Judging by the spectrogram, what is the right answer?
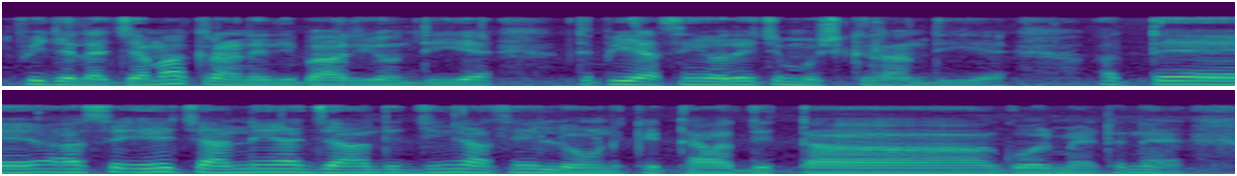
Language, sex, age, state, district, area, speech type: Dogri, male, 18-30, Jammu and Kashmir, Reasi, rural, spontaneous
